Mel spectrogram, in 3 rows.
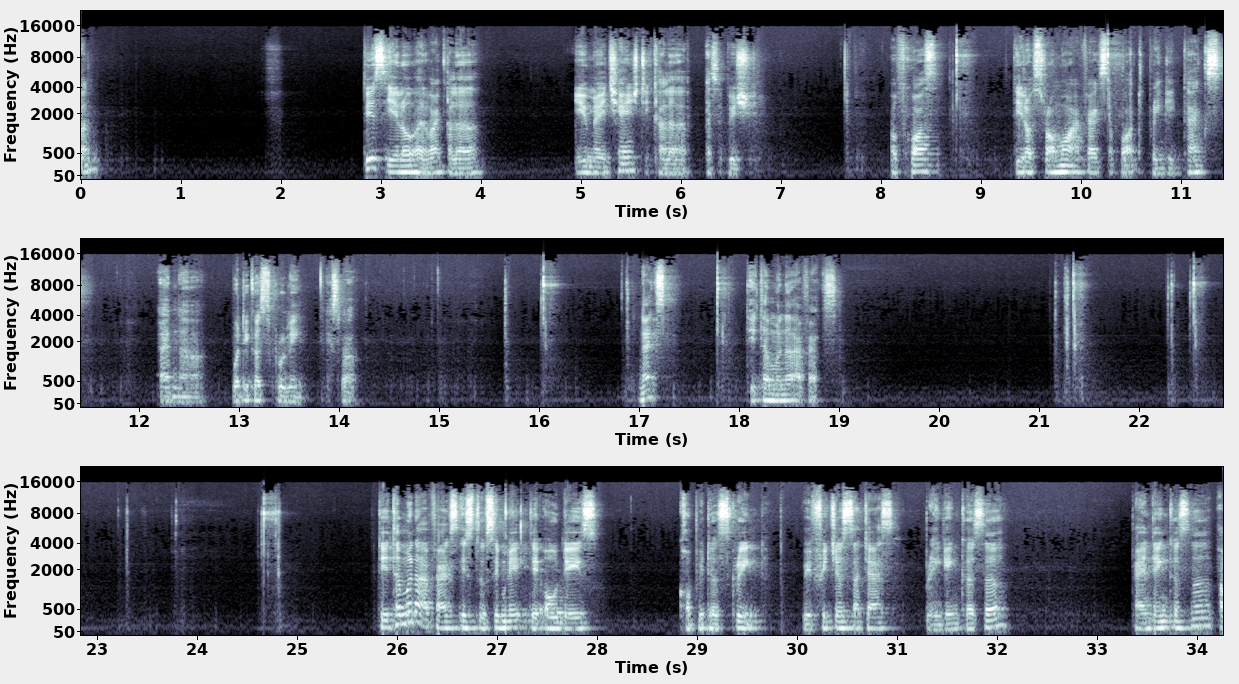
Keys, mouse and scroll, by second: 8.8-10.2 typing, 11.4-12.1 typing, 16.0-23.2 typing, 24.7 typing, 27.1-28.1 typing.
